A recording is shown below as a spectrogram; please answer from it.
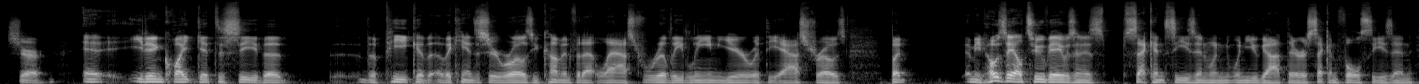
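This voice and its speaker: Male, deep low voice, podcast host, casual sports interview. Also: steady tone, normal speed, a bit bright.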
